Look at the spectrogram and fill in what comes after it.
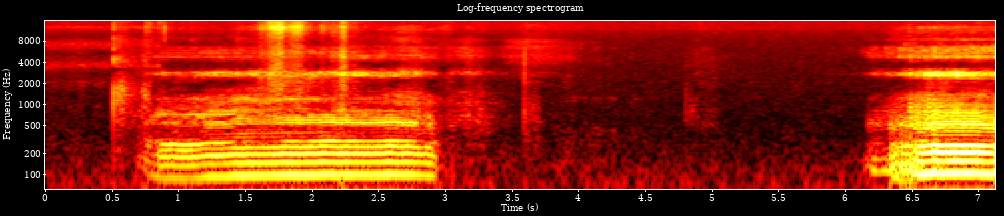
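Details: Dog named Sophie asleep, snoring: loud, buzzing snore on each breath in, followed by a pause, then another snore.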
